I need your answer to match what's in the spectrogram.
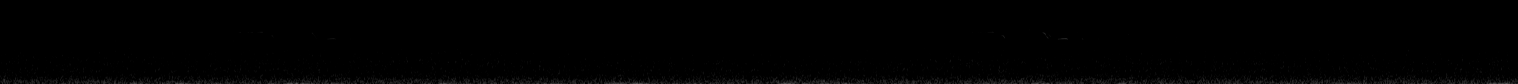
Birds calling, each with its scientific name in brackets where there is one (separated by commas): Gray-crowned Rosy-Finch (Leucosticte tephrocotis), White-crowned Sparrow (Zonotrichia leucophrys)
